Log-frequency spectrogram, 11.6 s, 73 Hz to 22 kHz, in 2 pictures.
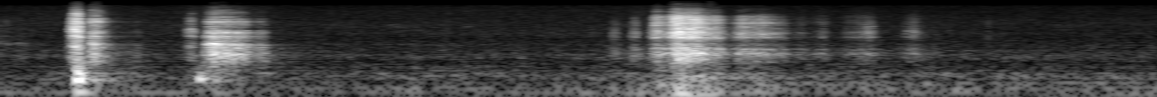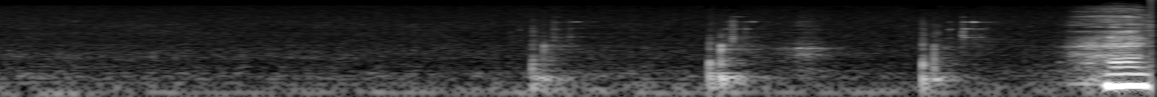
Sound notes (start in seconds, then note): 1.0 gasping; 3.1 breath catching; 8.4 footsteps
